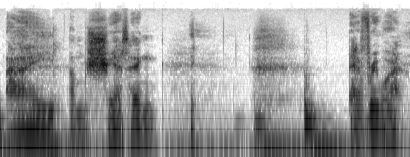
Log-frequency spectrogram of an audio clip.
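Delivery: very slow flat confession; slow deadpan. Retold or imitated. Caller phoning in sick, slow and deadpan. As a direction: drag each word out, deadpan. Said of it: "just ring up and be like".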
